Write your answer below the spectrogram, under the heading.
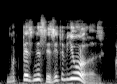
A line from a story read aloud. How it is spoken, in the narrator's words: cried the Count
